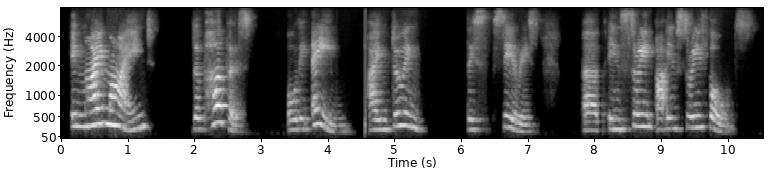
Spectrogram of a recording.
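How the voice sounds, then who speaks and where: With a Chinese accent, the speaker goes at a very slow pace with long, frequent pauses and very wide pitch swings. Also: woman, high pitch for a woman. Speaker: tai chi teacher. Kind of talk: lecture. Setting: online class. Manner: halting.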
